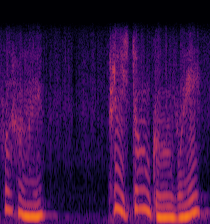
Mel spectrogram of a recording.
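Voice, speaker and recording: A man's voice: high-pitched, animated, normal speed, husky. An actor playing a grief-stricken, obsessed widower pleading melodramatically for his dead wife in a 1940s radio horror drama. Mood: desperate pleading. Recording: muffled, noisy old radio broadcast.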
